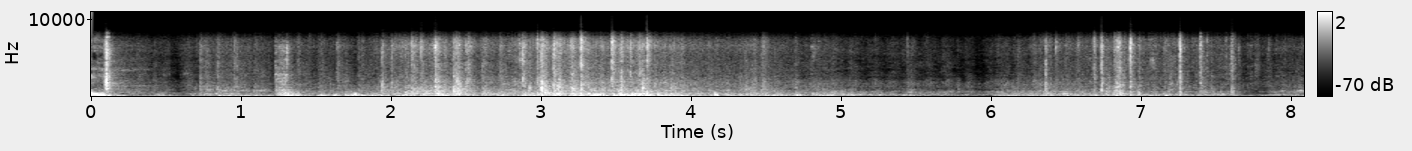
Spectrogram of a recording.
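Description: Domestic pigeons flapping their wings in a flurry of short strokes, loudest about two to four seconds in and again near the end, with low cooing. The birds are startled by the keeper entering the aviary.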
